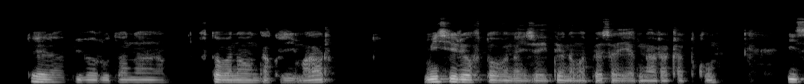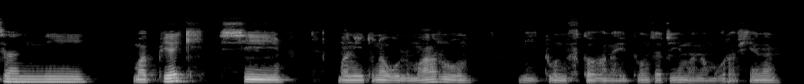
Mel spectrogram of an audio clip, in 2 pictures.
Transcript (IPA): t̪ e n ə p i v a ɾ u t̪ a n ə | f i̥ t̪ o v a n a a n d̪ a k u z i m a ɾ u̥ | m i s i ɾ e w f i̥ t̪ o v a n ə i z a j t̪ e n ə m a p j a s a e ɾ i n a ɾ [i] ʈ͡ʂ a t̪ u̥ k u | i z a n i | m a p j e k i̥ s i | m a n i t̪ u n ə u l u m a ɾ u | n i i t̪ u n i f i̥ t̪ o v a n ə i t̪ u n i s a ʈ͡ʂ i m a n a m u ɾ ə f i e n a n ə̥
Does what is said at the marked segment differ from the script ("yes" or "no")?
yes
